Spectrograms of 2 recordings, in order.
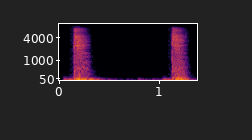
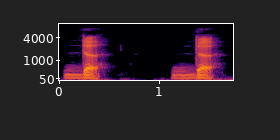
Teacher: one of them is voiceless, t, and d is voiced. So you can feel it if you put your hand on your larynx and say t, t, d, d, t, d. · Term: consonant pair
